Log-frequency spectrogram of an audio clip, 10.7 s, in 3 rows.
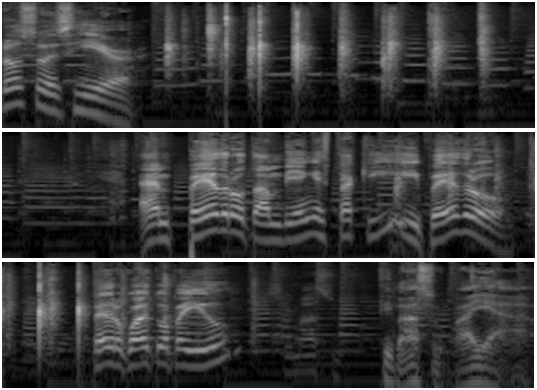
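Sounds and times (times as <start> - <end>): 
speech: 0.0 - 1.0, 4.5 - 7.1, 7.7 - 10.6
applause: 1.0 - 3.4, 6.1 - 9.0.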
